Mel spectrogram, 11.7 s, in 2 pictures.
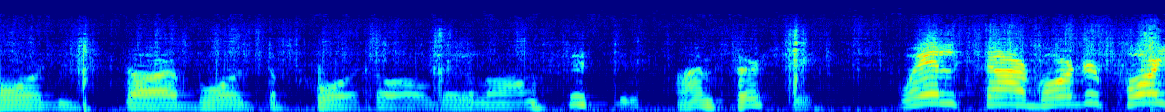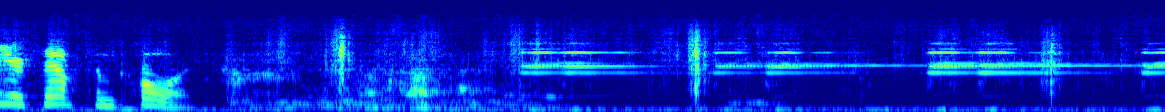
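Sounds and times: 
speech: 0.0s - 8.4s
laughter: 2.6s - 3.6s, 7.0s - 8.7s
bell ringing: 8.3s - 11.6s.

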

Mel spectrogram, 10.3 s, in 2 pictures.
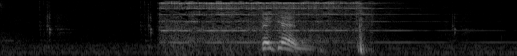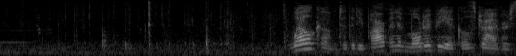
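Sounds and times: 
bell ringing to start a test: 1.6s - 5.4s
speech: 2.6s - 3.3s, 8.1s - 10.3s.

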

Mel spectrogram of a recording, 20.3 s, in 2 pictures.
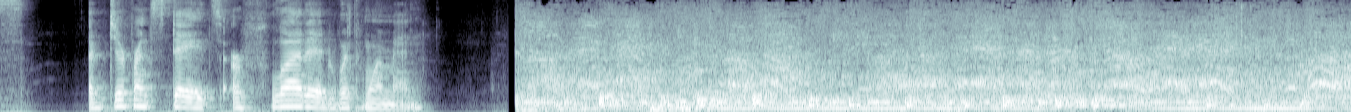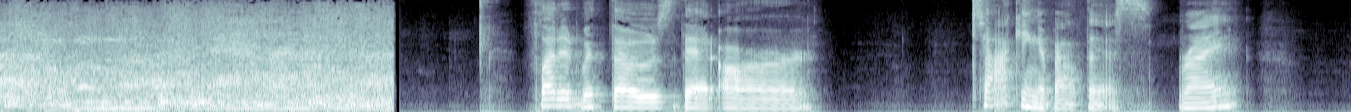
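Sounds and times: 
speech: 0.7s - 3.2s, 14.2s - 16.3s, 17.5s - 19.5s
protest crowd screaming and chanting: 3.9s - 13.1s.

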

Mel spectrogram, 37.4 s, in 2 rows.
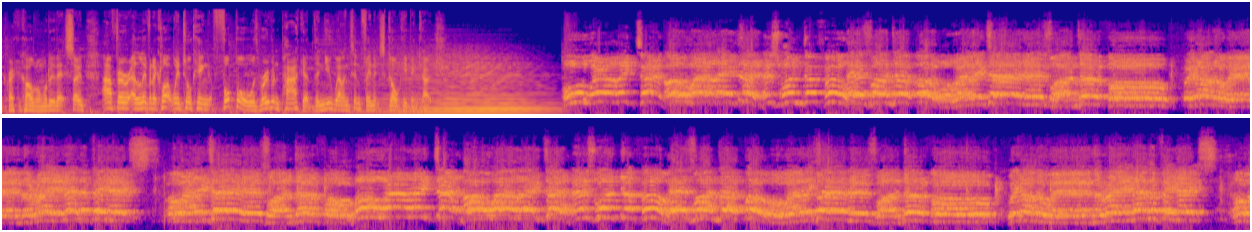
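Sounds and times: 
speech: 0.1s - 7.0s
football supporters chanting a club chant: 8.4s - 37.4s.

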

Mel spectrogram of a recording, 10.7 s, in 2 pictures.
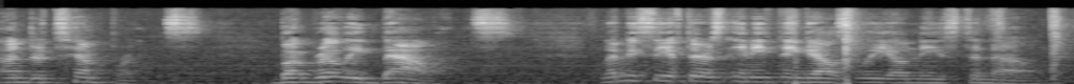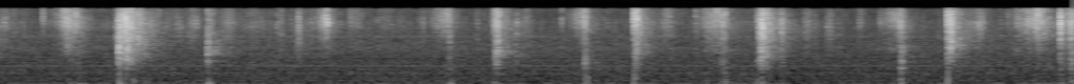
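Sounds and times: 
speech: 0.0s - 5.4s
tarot cards being shuffled by hand: 3.4s - 10.7s.

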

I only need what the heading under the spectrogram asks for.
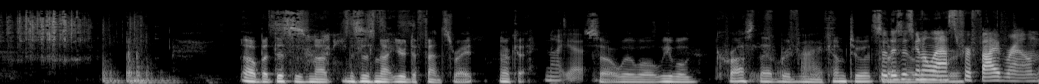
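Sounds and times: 
dice being rolled: 0.0s - 1.2s
speech: 2.4s - 10.3s.

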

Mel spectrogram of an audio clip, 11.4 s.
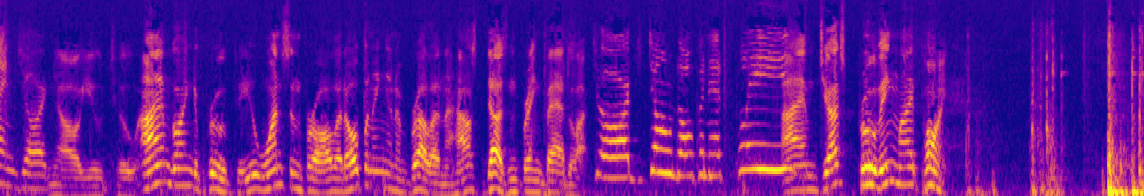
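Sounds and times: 
speech: 0.0s - 9.8s
hammer falling onto a foot: 9.8s - 11.4s.

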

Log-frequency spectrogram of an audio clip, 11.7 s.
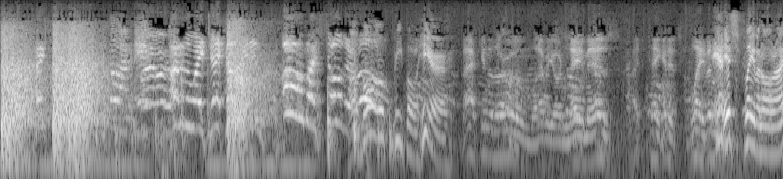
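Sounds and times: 
gunshots during a shootout: 0.0s - 4.6s
speech: 2.8s - 3.8s, 4.6s - 11.7s.

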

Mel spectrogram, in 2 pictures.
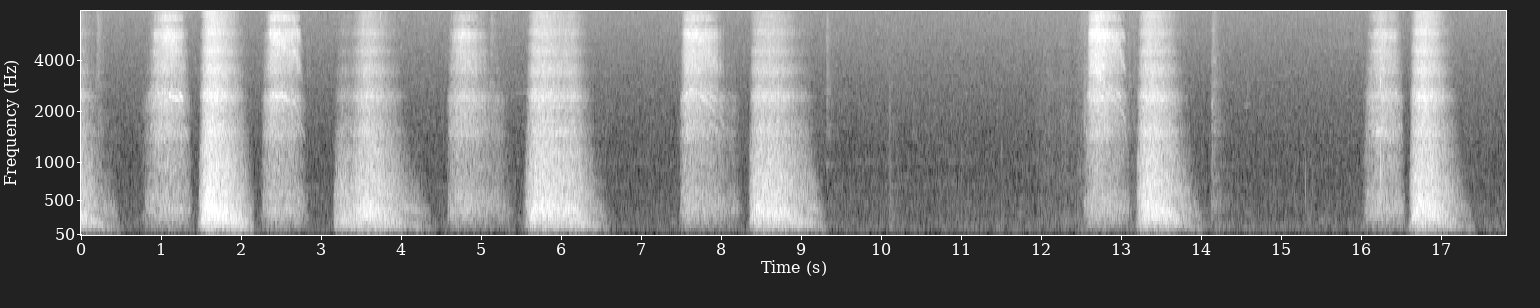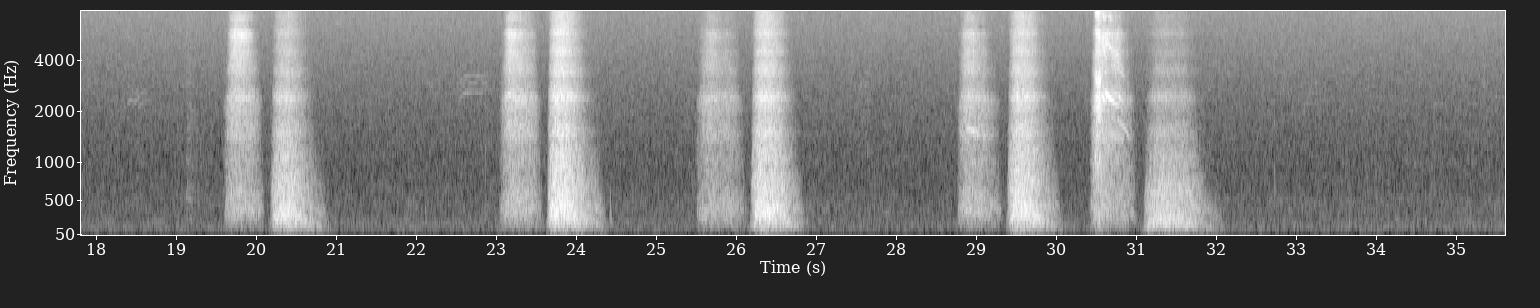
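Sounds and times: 
nose breathing: 0.0s - 6.6s, 7.5s - 9.4s, 12.6s - 14.0s, 16.0s - 17.4s, 19.6s - 20.9s, 23.1s - 24.4s, 25.5s - 26.9s, 28.8s - 32.1s.

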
